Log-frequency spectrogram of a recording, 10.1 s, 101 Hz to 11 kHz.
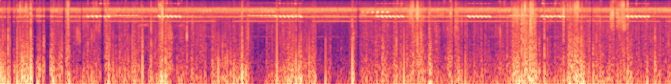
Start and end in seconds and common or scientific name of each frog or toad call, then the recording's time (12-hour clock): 2.0	2.8	white-edged tree frog
8:00pm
